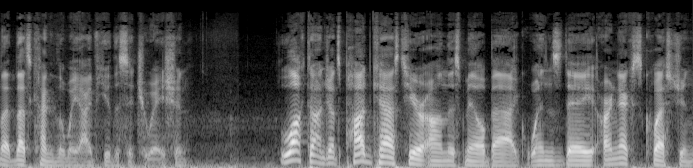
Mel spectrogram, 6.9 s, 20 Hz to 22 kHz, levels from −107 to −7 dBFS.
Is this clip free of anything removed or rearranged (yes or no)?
yes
